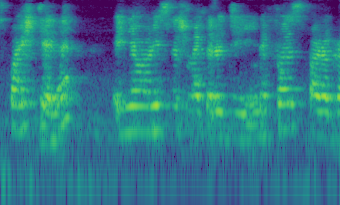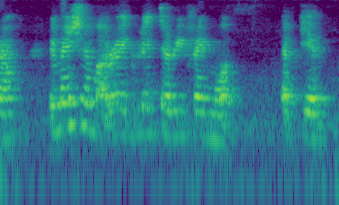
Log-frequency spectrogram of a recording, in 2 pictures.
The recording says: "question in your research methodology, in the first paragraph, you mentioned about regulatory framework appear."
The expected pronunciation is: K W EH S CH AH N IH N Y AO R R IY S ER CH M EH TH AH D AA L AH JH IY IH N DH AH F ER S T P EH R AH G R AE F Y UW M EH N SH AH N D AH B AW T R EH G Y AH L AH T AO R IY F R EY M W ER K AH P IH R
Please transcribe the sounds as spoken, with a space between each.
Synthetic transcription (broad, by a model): K W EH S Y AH N IH N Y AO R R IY S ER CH M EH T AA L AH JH IY IH N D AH F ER S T P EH R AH G R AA F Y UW M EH N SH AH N AH B AW T R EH G Y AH L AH T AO R IY F R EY M W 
